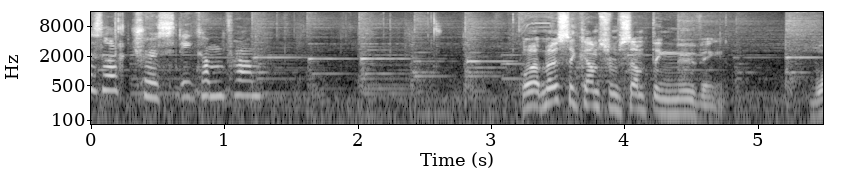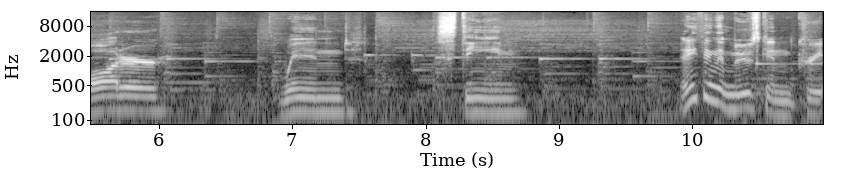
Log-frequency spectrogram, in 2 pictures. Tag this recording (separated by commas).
Music, Speech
